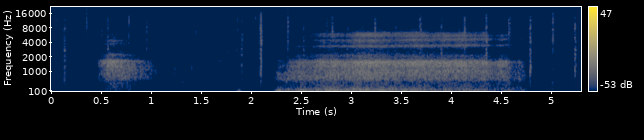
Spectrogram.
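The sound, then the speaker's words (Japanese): Breath blown out softly in two puffs, a short one followed after a pause by a longer, steady exhale of about two and a half seconds, faint and heard alone. “こうして息を吹きかけてあげるくらいなら、してやってもいいわよ。”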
